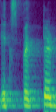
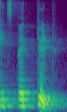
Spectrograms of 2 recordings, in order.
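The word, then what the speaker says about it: expected: ठीक है, ये एक्सपेक्टेड नहीं है, एक्सपेक्टेड. ठीक है, टिड, TED है लेकिन उसको TID के फॉर्म में प्रोनाउंस करते हैं.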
